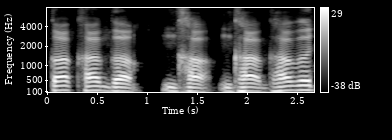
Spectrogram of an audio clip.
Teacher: क ख ग घ जो है वो गले से हो रहा है। गले से हो रहा है यानी कंठ्य व्यंजन हो गया।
